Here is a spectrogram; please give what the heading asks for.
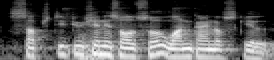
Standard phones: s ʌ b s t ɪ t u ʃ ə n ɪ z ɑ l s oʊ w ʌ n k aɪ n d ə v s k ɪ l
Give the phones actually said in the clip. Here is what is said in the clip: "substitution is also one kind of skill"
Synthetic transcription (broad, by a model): s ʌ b s t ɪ t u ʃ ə n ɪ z ɑ l s oʊ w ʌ n k aɪ n d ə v s k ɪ l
